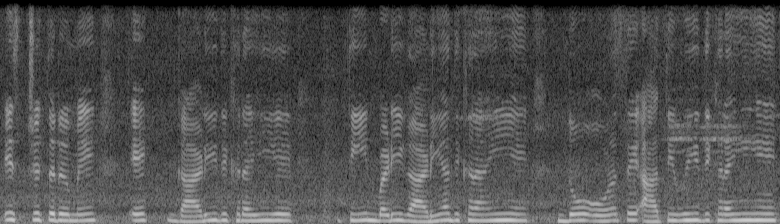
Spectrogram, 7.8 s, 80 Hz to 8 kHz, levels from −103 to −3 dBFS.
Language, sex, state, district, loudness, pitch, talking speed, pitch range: Hindi, female, Uttar Pradesh, Budaun, -32 LUFS, 225 Hz, 160 wpm, 215-230 Hz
